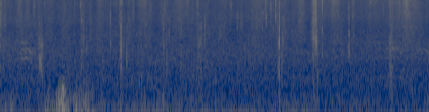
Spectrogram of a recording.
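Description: Footsteps of a person walking on a paved path, irregular light steps. A louder low thump about a second in.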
